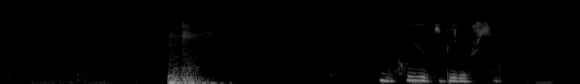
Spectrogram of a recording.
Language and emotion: Russian, angry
